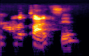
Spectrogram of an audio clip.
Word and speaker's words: Alma Katsu: Would you pronounce her name Alma Katsu? – That's how I've been pronouncing it, yeah. – Alma Katsu? – Alma Katsu, yeah.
